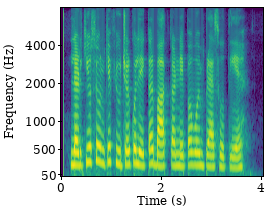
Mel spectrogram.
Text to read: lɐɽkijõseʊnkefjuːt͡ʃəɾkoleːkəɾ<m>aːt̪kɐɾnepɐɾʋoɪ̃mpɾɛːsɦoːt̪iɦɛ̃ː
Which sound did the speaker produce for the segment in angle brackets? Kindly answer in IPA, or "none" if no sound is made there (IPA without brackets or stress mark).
b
